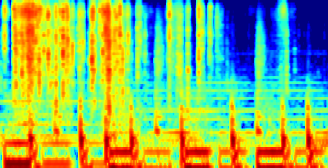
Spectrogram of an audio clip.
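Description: Foil wrapper of a Pokémon trading-card booster pack being torn open and crinkling for about the first second and a half. Background music with a steady beat runs throughout.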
